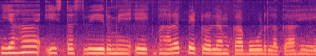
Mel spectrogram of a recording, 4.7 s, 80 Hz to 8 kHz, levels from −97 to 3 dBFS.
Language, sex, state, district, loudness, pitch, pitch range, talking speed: Hindi, female, Gujarat, Valsad, -15 LUFS, 225 Hz, 215-245 Hz, 140 wpm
